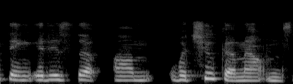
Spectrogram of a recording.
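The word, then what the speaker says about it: Huachuca: will say one thing it is the um wachuka mountains not the watchaka it's a misspelling and a mispronunciation and um we call them saguaros here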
